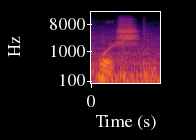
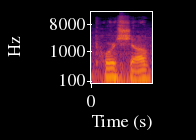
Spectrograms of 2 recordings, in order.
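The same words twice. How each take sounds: First: The name is said the American way. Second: The name is said the German way. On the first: This is how Americans say it. "in American, it is" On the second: This is how Germans say it. "We don't say"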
